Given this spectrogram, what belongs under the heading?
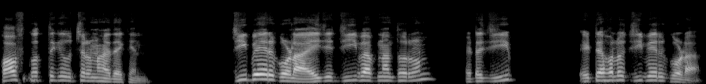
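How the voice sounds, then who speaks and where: A man's voice: sits high, lively intonation, fairly quick, pushed and bright, no echo, clean studio sound. A man teaching an online class, patient and repetitive, often asking his students whether they have understood. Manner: patient, repeats points and asks checking questions. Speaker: Quran recitation teacher.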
